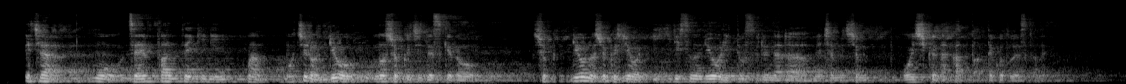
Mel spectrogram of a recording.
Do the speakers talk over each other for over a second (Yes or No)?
No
